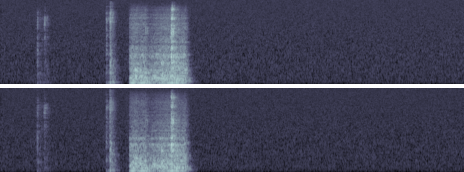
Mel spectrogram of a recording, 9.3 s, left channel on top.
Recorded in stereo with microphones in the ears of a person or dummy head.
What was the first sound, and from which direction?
A microwave, 20° right (ahead or behind).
